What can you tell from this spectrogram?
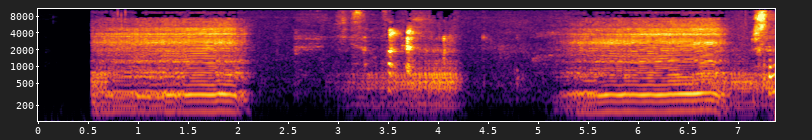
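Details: Snoring: two long, loud, buzzing snores with a low, almost cow-like lowing tone, separated by quieter breathing.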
